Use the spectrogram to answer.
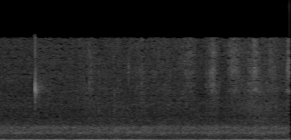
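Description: Drawing on paper: a faint, steady scratching of a drawing tool moving across the sheet, soft and continuous with no speech.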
